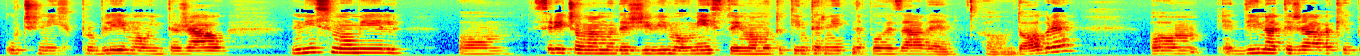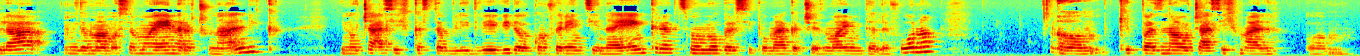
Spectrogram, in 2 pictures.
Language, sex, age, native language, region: Slovenian, female, 30-49, Slovenian, Gorenjska region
